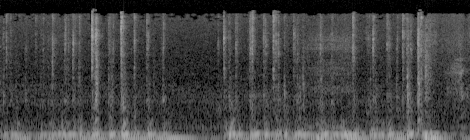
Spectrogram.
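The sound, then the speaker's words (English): Typing on a computer keyboard: a rapid, irregular stream of many key clicks with a short pause midway, over a low steady hum. “I'm going to type in that information”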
